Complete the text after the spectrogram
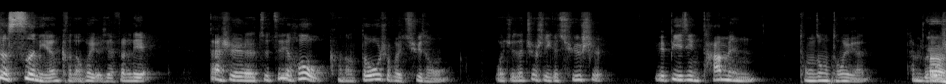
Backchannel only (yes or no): no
